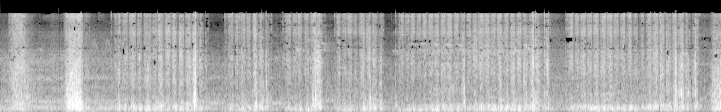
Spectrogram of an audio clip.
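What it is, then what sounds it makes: Compressed sand block being cut and crumbled. A metal knife blade with a yellow handle slices and scrapes through a solid block of packed grey compressed sand, which is steadied by one hand. Gritty, rasping scraping runs throughout, punctuated by sharp, bright crunches as the block breaks into crumbly lumps on a concrete surface.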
